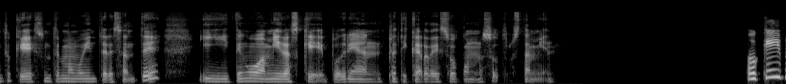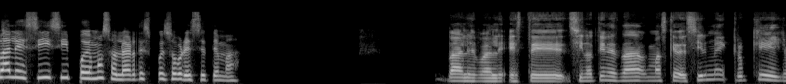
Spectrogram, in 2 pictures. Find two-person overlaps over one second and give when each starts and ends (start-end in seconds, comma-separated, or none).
none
